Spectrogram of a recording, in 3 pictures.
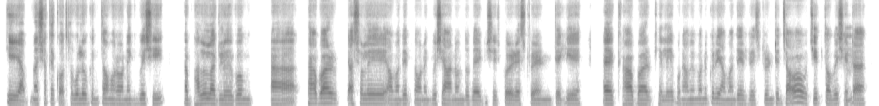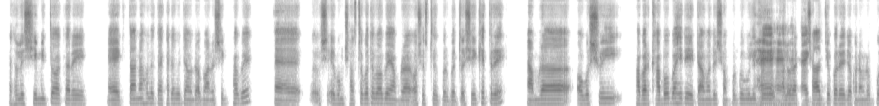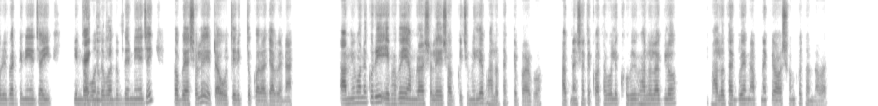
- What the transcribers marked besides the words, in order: other background noise; tapping
- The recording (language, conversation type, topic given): Bengali, unstructured, তুমি কি প্রায়ই রেস্তোরাঁয় খেতে যাও, আর কেন বা কেন না?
